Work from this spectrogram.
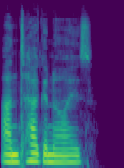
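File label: "antagonize", British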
